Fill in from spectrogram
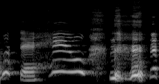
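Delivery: very high, loud, drawn-out disbelief; high-pitched baffled outburst; mock shock. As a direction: squeal it incredulously, breaking into laughter. Mock shock at the script flip.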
